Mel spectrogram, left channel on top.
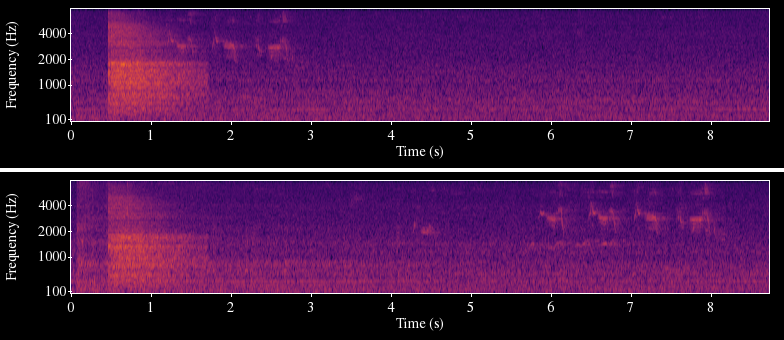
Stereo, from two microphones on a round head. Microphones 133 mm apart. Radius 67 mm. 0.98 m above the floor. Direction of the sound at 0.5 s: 35° left (ahead or behind).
